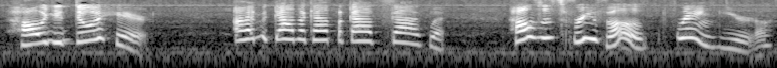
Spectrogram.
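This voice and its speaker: A woman improvising playful puppet show dialogue in an excitable, exclamatory way. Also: very high voice, slow pace.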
